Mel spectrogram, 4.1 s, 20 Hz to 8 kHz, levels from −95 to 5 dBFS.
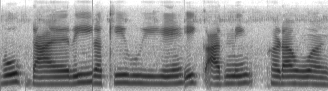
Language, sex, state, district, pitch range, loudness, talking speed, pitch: Hindi, female, Andhra Pradesh, Anantapur, 185-205 Hz, -15 LUFS, 145 wpm, 195 Hz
